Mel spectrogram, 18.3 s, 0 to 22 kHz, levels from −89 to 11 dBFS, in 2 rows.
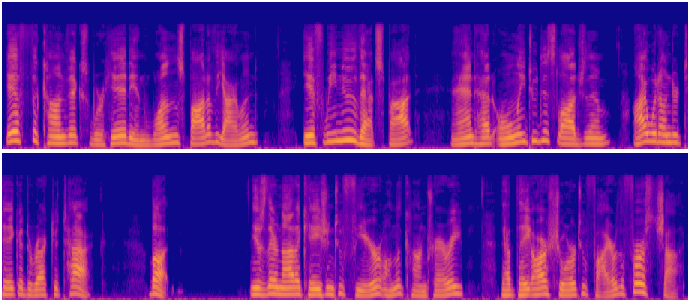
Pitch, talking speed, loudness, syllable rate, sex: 170 Hz, 155 wpm, -20 LUFS, 4.4 syllables/s, male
